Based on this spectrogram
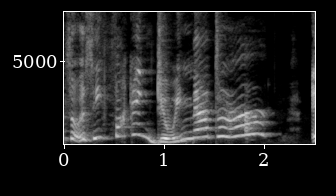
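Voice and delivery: appalled, voice shooting high; outraged disbelief. Real, not acted. Outraged at the husband's gesture, pitch jumping high in disbelief. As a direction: pitch leaps way up in shock.

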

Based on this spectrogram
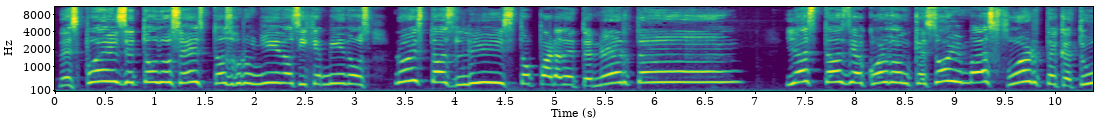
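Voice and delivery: high, loud, slow call; tortoise calling out. A narrator's reading. Hidden tortoise shouts teasingly to the elephant. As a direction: shout across the jungle, teasing. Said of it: "la tortuga gritó".

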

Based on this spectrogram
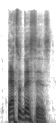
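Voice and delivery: ordinary delivery

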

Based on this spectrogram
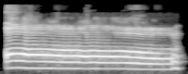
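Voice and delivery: high cutesy squeal; cooing over it. Real, not acted. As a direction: gush over something adorable. Cooing over a cute picture.

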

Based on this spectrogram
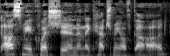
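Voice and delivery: ordinary talk, nothing marked

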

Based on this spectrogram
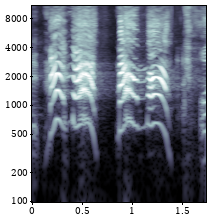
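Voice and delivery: high, loud imitated child scream; screaming kid. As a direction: mimic a child shrieking for mom. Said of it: "också skriker".

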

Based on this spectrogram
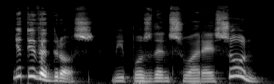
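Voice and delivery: booming, slow giant voice; ogre roar. A narrator's reading. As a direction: roar like a hungry dragon. Dragon questions prince. (βροντερή φωνή δράκου που βρυχάται)

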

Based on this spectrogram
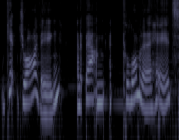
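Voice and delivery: put-on cheeky copy of her accent; mock Australian accent. Host mimicking the guest's story, mock Australian accent. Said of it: "I'm trying to do it now".

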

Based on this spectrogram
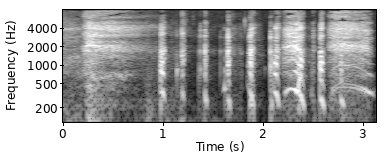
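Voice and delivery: airy high-pitched giggle; breathy high giggle. Real, not acted. Giggling to her friend after a naughty confession.

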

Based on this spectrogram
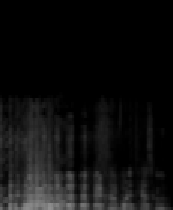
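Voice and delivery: slow, laughing through it; giggling while he speaks. Real, not acted. Laughing while telling the story.

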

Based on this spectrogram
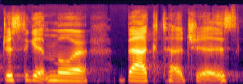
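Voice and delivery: ordinary talk

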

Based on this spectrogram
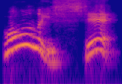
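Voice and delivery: high, loud, drawn-out shock; real amazement. Real, not acted. Player reacting to a huge roll, slow loud amazement. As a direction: stretch it out, floored.

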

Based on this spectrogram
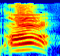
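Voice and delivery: sudden loud high shriek; disgusted shriek. Real, not acted. Recalling the flasher, a loud high shriek.

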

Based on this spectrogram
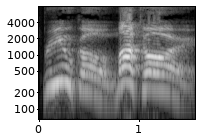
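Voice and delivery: booming, drawn-out fighting-game announcer; Smash announcer voice. Acted. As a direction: call the fighter's name like an arena announcer. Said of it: "do a fucking Smash announcer voice".

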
